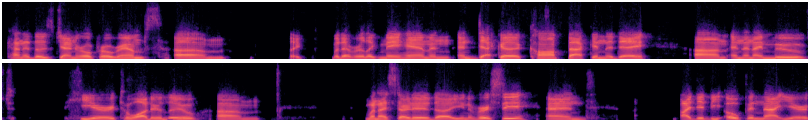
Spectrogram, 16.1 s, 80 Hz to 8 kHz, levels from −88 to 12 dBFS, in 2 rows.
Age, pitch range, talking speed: 10-29, 110-125 Hz, 145 wpm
